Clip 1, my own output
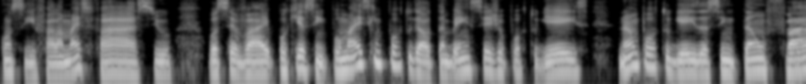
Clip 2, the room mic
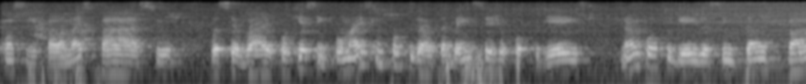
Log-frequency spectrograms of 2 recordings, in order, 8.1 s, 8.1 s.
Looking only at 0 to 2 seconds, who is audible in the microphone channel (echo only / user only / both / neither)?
echo only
